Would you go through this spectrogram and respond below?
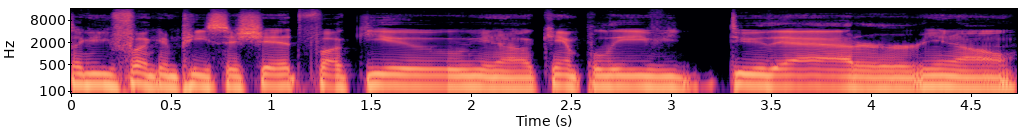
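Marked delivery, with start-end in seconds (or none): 0.1-3.9 put-on drunken mumbling. Retelling what a drunk partygoer shouted at the speaker: imitating drunk mumbling. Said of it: "drunk mumbles".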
